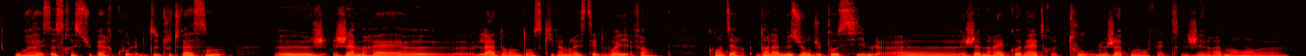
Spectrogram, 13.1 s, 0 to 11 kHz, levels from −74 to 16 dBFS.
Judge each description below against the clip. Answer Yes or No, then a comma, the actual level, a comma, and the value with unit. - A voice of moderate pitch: Yes, medium, 175 Hz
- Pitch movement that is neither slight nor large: No, narrow, 2.3 semitones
